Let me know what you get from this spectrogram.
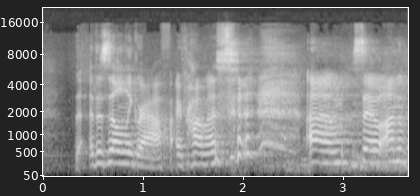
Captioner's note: laughs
